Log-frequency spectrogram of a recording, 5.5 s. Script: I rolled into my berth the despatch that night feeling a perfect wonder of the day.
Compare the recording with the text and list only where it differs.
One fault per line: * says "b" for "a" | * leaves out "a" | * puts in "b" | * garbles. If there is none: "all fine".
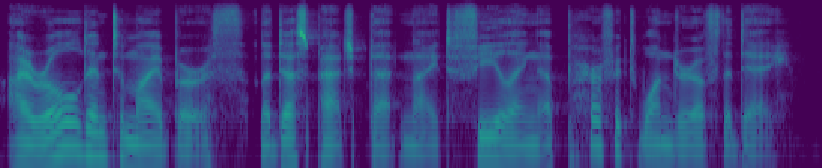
all fine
